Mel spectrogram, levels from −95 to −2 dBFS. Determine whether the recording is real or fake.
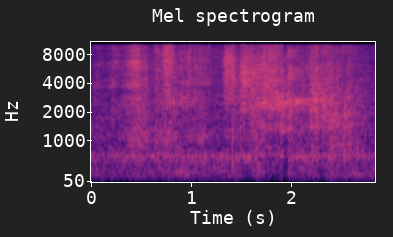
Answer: real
